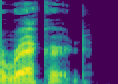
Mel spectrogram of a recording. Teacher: When the stress is on the first syllable, record, it's a noun like in I bought a record. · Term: stress on the first syllable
